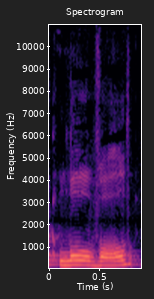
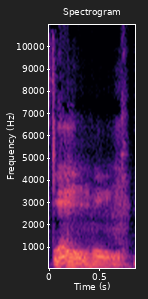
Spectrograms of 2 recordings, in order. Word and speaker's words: Louisville: He was born July 18th, 1937 in Louisville, Kentucky, or Lowellville, as my fellow Southerners have informed me it is pronounced. – Lowellville.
